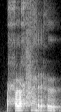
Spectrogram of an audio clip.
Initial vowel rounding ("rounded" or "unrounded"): rounded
